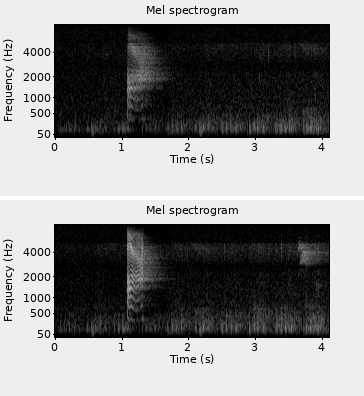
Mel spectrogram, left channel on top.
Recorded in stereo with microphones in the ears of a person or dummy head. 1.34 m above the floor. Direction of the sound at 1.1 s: 75° right (ahead or behind).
